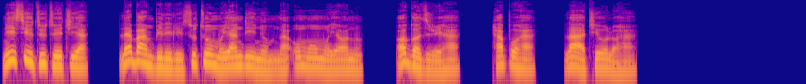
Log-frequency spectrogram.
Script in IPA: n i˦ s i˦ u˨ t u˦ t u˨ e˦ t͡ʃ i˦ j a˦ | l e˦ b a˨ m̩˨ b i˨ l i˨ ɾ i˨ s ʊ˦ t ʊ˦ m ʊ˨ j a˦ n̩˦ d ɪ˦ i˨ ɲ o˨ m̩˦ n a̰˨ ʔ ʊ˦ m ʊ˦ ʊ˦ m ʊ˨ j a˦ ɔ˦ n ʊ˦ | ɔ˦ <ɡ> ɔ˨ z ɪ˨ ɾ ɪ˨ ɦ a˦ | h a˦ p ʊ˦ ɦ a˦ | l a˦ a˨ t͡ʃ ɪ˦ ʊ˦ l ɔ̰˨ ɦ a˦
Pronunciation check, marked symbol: correct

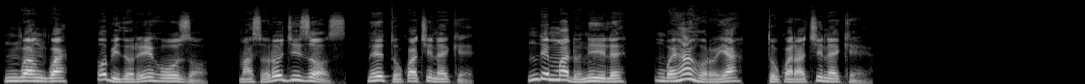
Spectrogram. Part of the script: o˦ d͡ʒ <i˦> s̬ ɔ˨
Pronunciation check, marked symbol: correct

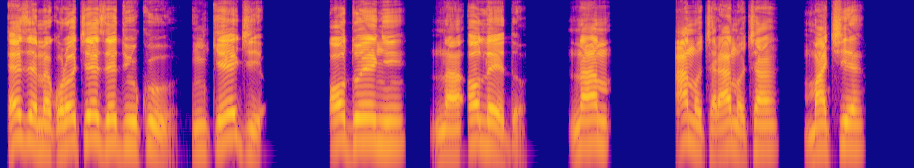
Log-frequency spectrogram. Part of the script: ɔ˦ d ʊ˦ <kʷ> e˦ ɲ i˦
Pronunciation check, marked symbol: incorrect: none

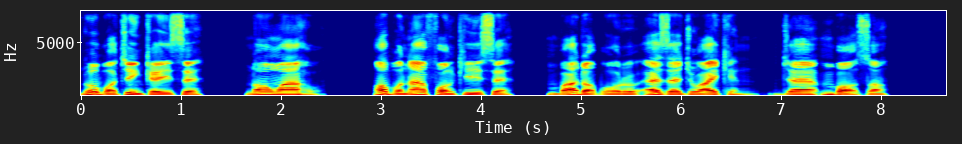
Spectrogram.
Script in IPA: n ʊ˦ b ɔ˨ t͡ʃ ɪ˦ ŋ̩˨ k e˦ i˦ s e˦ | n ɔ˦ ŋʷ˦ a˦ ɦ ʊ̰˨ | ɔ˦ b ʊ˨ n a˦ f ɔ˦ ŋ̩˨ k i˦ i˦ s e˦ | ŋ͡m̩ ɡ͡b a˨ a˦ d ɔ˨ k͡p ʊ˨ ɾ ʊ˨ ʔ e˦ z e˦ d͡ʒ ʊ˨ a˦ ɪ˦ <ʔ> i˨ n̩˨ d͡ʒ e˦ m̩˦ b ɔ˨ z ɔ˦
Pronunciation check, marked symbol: incorrect: k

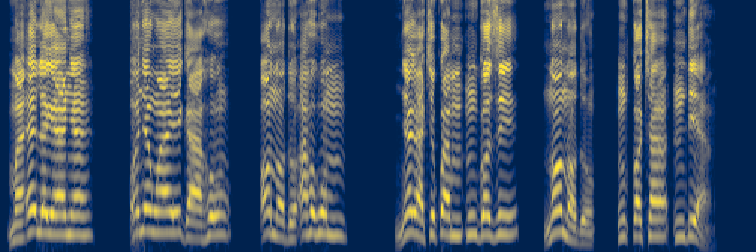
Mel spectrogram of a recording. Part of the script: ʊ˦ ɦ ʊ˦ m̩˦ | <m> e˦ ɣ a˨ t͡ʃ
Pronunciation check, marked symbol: incorrect: ɲ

